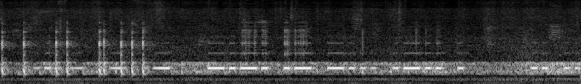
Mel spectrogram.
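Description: Morse code from an HF amateur radio station: a single tone keyed on and off in dots and dashes over receiver hiss, clearest in the middle and again near the end, with frequent sharp crackles of static.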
